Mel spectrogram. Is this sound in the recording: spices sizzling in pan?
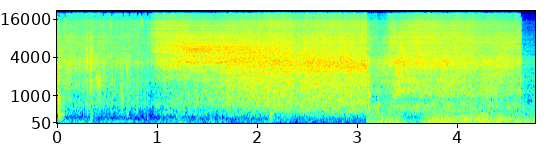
yes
